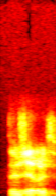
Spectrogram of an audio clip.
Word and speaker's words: De Gerus: De Gérus, ouais. De Gérus, voilà, j'ai bien prononcé.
